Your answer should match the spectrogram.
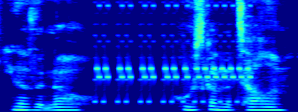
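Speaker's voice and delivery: quiet conspiratorial murmur; softly to the others; hushed aside. Real, not acted. Aside among players.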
